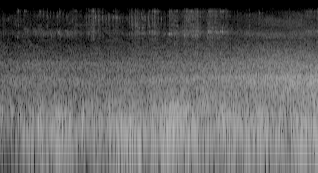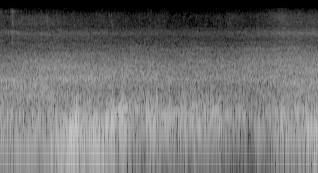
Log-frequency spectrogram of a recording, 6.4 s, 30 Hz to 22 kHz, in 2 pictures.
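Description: Class 425 electric multiple unit rolling across a long river bridge: a steady, distant rumble of wheels on rails. Wind gusts on the microphone about four seconds in.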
